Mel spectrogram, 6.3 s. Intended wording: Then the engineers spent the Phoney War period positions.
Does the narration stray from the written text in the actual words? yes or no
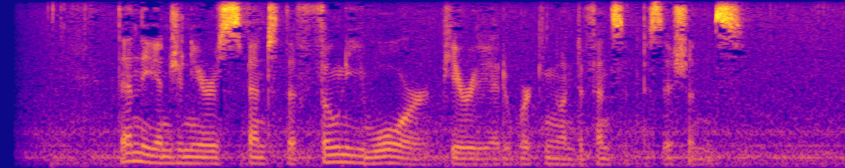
yes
